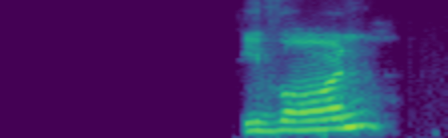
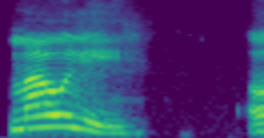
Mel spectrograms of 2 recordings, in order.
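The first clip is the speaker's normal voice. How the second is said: ordinary delivery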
